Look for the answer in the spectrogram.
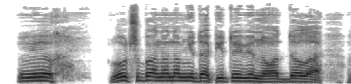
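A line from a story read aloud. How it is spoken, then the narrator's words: Sighed. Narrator (Russian): вздохнул Тед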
